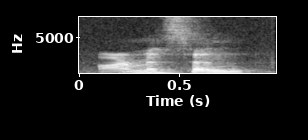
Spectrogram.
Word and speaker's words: Armisen: Fred Armisen? – Yeah. – I think that's how you say the name? – Yeah, that's how you say it.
